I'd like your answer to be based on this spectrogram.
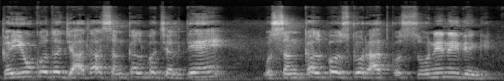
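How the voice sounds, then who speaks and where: Male spiritual teacher, high voice, quizzes the audience and answers himself, echoey hall. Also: fairly even intonation, normal speed. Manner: asks the audience questions and answers them himself. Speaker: spiritual teacher giving a class. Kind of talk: sermon-style spiritual class. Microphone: handheld or stand mic. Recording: echoey hall with faint noise.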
